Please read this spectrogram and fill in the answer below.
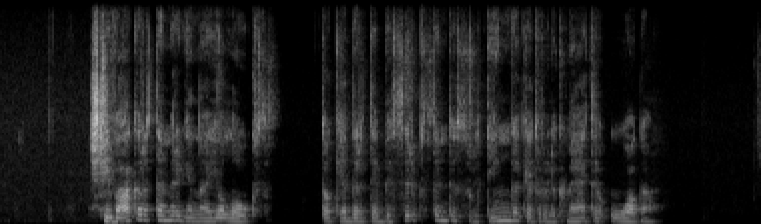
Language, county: Lithuanian, Vilnius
